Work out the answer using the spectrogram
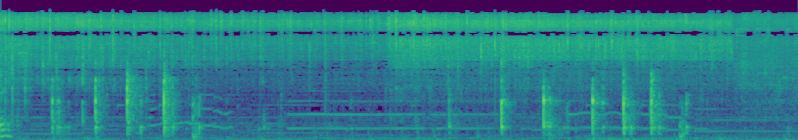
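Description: Sliced green chillies and diced onion sizzling as they drop into hot oil in a stainless steel frying pan, with sharp knocks and scrapes as a knife pushes them off a wooden chopping board onto the pan. The sizzle eases a little near the end.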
